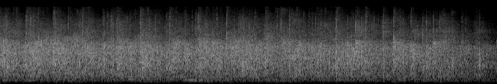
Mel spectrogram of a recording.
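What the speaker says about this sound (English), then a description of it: "let's take a moment to give a big round of applause for all of our student curators." A crowd at a women's empowerment speech event claps for student curators, sustained dense applause holding steady for several seconds before easing slightly at the end.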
